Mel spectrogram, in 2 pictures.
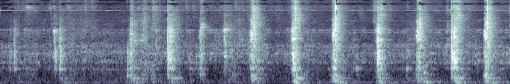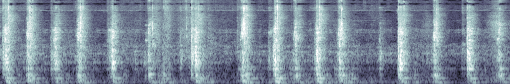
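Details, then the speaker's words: Leaperkim Patton electric unicycle: sharp irregular knocks, roughly seventy a minute, as the wheel is rocked, with a click felt when pressed down; loose screws on the suspension clamp letting the suspension knock. "this coming with the problem of the uh knocking noise on the suspension so I believe that this is probably a loose nuts"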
